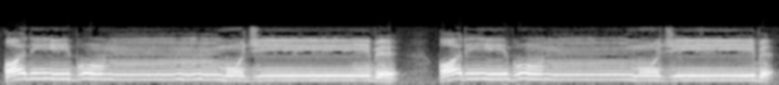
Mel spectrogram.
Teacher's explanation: We don't say قَرِيبٌ مُجِيد. We drop the end sound and we merge the tanween immediately onto the meme with a ghunna. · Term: idgham with ghunna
